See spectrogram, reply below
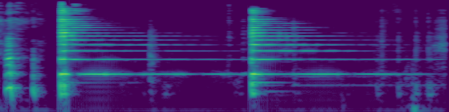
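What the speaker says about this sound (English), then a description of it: "For those of you who have an E string, it'll sound like this." Two plucked or bowed string notes ring out at the same pitch, each sustaining and fading, with faint handling noises between them.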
